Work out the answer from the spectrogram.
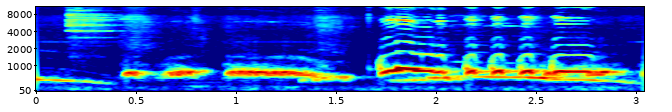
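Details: Bangkok zebra dove singing as a lure to prompt other doves: a falling coo, two level mellow notes, then a quick stuttering trill over a sliding lower tone.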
